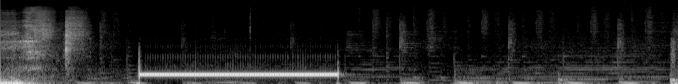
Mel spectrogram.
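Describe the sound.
A telephone call rings out with one long, steady, mid-pitched tone lasting about two seconds. The tone is loud and sounds alone, with softer clicks and line noise before and after it.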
